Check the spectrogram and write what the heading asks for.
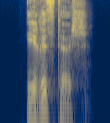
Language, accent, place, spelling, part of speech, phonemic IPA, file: German, Germany, Berlin, eristisch, adjective, /eˈʁɪstɪʃ/, De-eristisch.ogg
- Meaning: eristic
